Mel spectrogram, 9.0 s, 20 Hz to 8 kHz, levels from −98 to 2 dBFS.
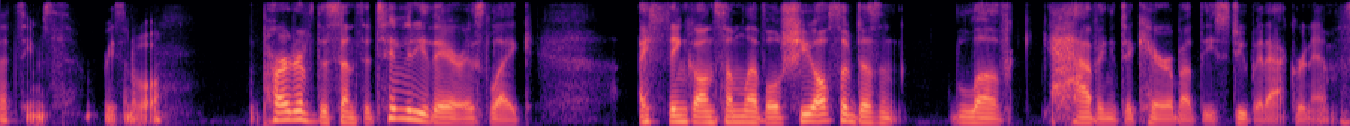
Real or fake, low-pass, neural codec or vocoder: real; 7.2 kHz; none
